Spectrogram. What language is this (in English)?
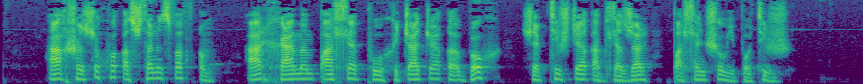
Kabardian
